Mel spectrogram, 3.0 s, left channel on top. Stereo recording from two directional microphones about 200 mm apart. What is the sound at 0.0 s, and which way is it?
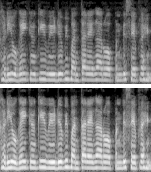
A woman's voice, 15° right (ahead or behind).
